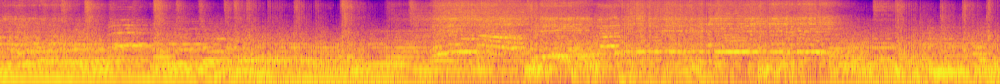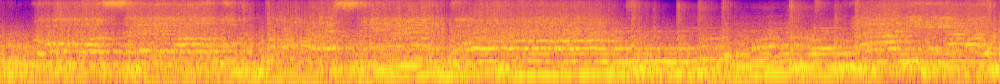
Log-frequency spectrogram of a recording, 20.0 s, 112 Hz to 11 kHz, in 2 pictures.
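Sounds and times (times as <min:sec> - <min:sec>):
voices singing: 0:00.0 - 0:02.0, 0:04.3 - 0:08.7, 0:10.2 - 0:16.8, 0:17.4 - 0:20.0
band playing gospel music: 0:00.0 - 0:20.0.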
